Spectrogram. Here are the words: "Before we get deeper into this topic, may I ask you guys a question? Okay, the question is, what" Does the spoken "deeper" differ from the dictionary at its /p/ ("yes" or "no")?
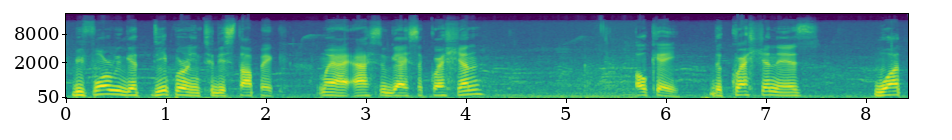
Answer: no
